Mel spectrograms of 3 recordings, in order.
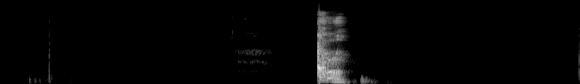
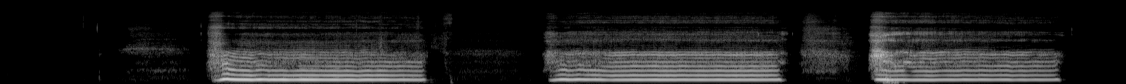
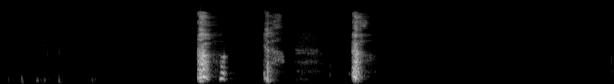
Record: {
  "cough_length": "5.8 s",
  "cough_amplitude": 32768,
  "cough_signal_mean_std_ratio": 0.15,
  "exhalation_length": "11.3 s",
  "exhalation_amplitude": 16102,
  "exhalation_signal_mean_std_ratio": 0.73,
  "three_cough_length": "6.1 s",
  "three_cough_amplitude": 30708,
  "three_cough_signal_mean_std_ratio": 0.17,
  "survey_phase": "beta (2021-08-13 to 2022-03-07)",
  "age": "18-44",
  "gender": "Female",
  "wearing_mask": "No",
  "symptom_runny_or_blocked_nose": true,
  "symptom_sore_throat": true,
  "symptom_fatigue": true,
  "symptom_onset": "12 days",
  "smoker_status": "Ex-smoker",
  "respiratory_condition_asthma": false,
  "respiratory_condition_other": false,
  "recruitment_source": "REACT",
  "submission_delay": "3 days",
  "covid_test_result": "Negative",
  "covid_test_method": "RT-qPCR",
  "influenza_a_test_result": "Negative",
  "influenza_b_test_result": "Negative"
}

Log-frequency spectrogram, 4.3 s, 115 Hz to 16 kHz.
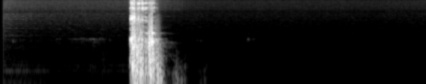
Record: {
  "cough_length": "4.3 s",
  "cough_amplitude": 32768,
  "cough_signal_mean_std_ratio": 0.21,
  "survey_phase": "beta (2021-08-13 to 2022-03-07)",
  "age": "65+",
  "gender": "Male",
  "wearing_mask": "No",
  "symptom_none": true,
  "smoker_status": "Never smoked",
  "respiratory_condition_asthma": false,
  "respiratory_condition_other": false,
  "recruitment_source": "REACT",
  "submission_delay": "1 day",
  "covid_test_result": "Negative",
  "covid_test_method": "RT-qPCR",
  "influenza_a_test_result": "Negative",
  "influenza_b_test_result": "Negative"
}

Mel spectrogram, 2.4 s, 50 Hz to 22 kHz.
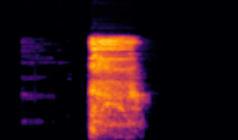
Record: {
  "cough_length": "2.4 s",
  "cough_amplitude": 30814,
  "cough_signal_mean_std_ratio": 0.35,
  "survey_phase": "beta (2021-08-13 to 2022-03-07)",
  "age": "18-44",
  "gender": "Female",
  "wearing_mask": "No",
  "symptom_cough_any": true,
  "symptom_runny_or_blocked_nose": true,
  "symptom_shortness_of_breath": true,
  "symptom_sore_throat": true,
  "symptom_fatigue": true,
  "symptom_onset": "5 days",
  "smoker_status": "Never smoked",
  "respiratory_condition_asthma": false,
  "respiratory_condition_other": false,
  "recruitment_source": "Test and Trace",
  "submission_delay": "2 days",
  "covid_test_result": "Positive",
  "covid_test_method": "RT-qPCR",
  "covid_ct_value": 22.0,
  "covid_ct_gene": "N gene"
}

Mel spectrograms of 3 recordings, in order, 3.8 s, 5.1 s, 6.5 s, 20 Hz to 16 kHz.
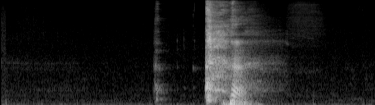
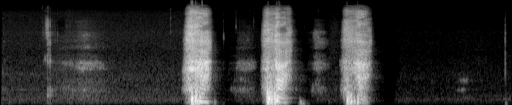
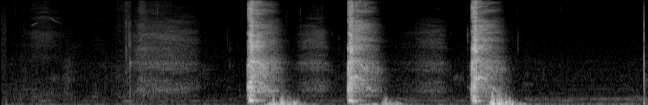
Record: {
  "cough_length": "3.8 s",
  "cough_amplitude": 6411,
  "cough_signal_mean_std_ratio": 0.26,
  "exhalation_length": "5.1 s",
  "exhalation_amplitude": 32767,
  "exhalation_signal_mean_std_ratio": 0.27,
  "three_cough_length": "6.5 s",
  "three_cough_amplitude": 7382,
  "three_cough_signal_mean_std_ratio": 0.31,
  "survey_phase": "beta (2021-08-13 to 2022-03-07)",
  "age": "18-44",
  "gender": "Male",
  "wearing_mask": "No",
  "symptom_cough_any": true,
  "symptom_shortness_of_breath": true,
  "symptom_fatigue": true,
  "symptom_headache": true,
  "smoker_status": "Never smoked",
  "respiratory_condition_asthma": false,
  "respiratory_condition_other": false,
  "recruitment_source": "Test and Trace",
  "submission_delay": "2 days",
  "covid_test_result": "Positive",
  "covid_test_method": "RT-qPCR"
}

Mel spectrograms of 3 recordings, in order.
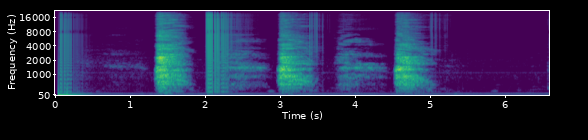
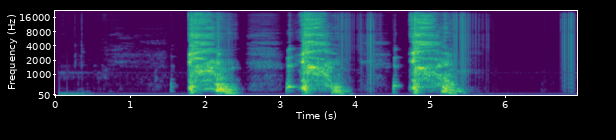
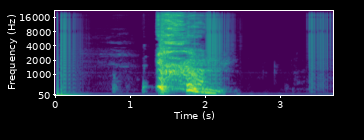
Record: {
  "exhalation_length": "6.6 s",
  "exhalation_amplitude": 32767,
  "exhalation_signal_mean_std_ratio": 0.37,
  "three_cough_length": "7.0 s",
  "three_cough_amplitude": 32768,
  "three_cough_signal_mean_std_ratio": 0.43,
  "cough_length": "3.7 s",
  "cough_amplitude": 32768,
  "cough_signal_mean_std_ratio": 0.41,
  "survey_phase": "beta (2021-08-13 to 2022-03-07)",
  "age": "45-64",
  "gender": "Male",
  "wearing_mask": "No",
  "symptom_none": true,
  "smoker_status": "Ex-smoker",
  "respiratory_condition_asthma": false,
  "respiratory_condition_other": false,
  "recruitment_source": "REACT",
  "submission_delay": "3 days",
  "covid_test_result": "Negative",
  "covid_test_method": "RT-qPCR"
}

